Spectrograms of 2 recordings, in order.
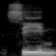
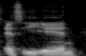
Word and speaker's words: Sean: So how would you say Sean? Scene. Yeah, good question. The real Dumble. We will call Sean Scene.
